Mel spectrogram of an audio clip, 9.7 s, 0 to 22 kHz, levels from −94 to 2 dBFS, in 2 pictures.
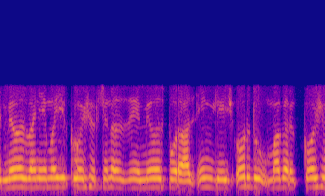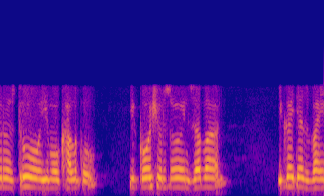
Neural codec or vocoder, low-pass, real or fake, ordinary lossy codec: none; 3.6 kHz; real; none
